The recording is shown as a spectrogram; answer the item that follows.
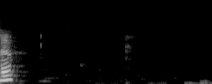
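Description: Three faint, separate computer mouse clicks, spread over about two seconds.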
